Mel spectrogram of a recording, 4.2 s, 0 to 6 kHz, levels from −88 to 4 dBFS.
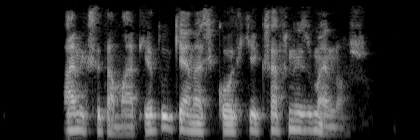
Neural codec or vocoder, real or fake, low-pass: none; real; 5.4 kHz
